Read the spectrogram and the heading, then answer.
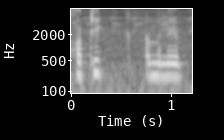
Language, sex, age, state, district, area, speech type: Assamese, female, 18-30, Assam, Golaghat, urban, spontaneous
